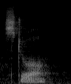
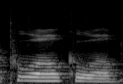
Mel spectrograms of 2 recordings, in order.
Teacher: It's one syllable, but we really drag out that sound because we have that little schwa and that little gliding w sound before our L, stool. Same thing for pool, cool, etc.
